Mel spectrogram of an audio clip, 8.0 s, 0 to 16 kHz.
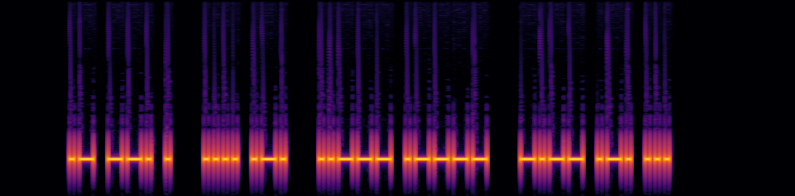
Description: Morse code, heard as a keyed tone, about 25 wpm, 700 Hz. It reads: AGE HR 21 YRS
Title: K1USN SST QSO Practice 25wpm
